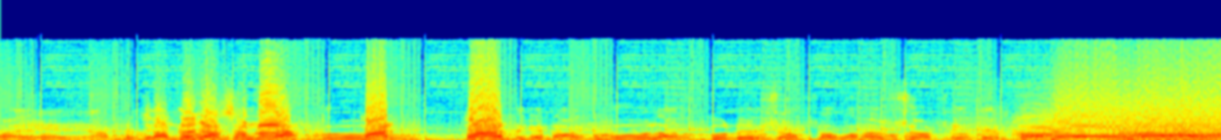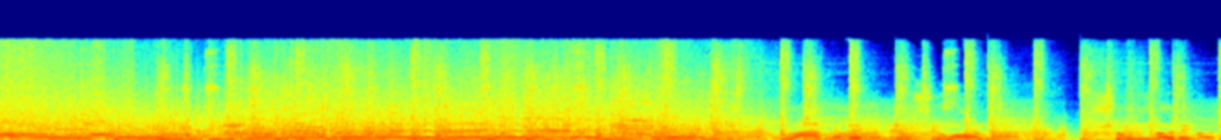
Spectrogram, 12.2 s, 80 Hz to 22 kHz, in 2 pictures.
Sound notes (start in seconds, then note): 6.9 cheering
